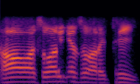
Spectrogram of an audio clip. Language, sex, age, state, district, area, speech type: Kashmiri, male, 18-30, Jammu and Kashmir, Kulgam, rural, conversation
